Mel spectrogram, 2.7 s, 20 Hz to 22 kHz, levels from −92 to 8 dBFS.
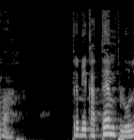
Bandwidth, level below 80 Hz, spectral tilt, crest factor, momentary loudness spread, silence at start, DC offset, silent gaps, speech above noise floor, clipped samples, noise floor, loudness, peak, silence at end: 16 kHz; -42 dBFS; -7 dB/octave; 18 dB; 16 LU; 0 s; under 0.1%; none; 48 dB; under 0.1%; -73 dBFS; -25 LUFS; -10 dBFS; 0 s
